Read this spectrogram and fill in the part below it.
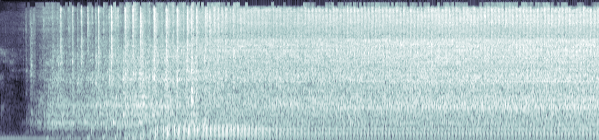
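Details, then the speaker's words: Toro walk-behind mower that wouldn't start, backfiring through carb: catches after a second, revs briefly, then steady even running with no misses; low compression, later traced to extremely tight valve lash. "At least we know it runs, and it still sounds good even for being low on compression."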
